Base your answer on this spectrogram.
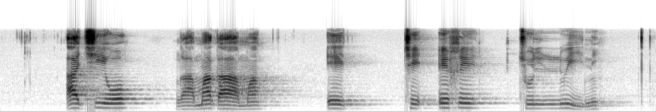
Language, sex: South Ndebele, male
